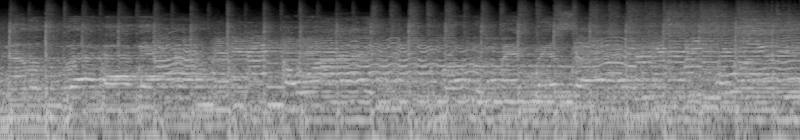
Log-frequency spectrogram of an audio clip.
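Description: A rock band playing live at full volume: distorted electric guitars, one a Telecaster, over bass and a Tama drum kit with steady cymbal strokes, and a lead vocal on top.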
